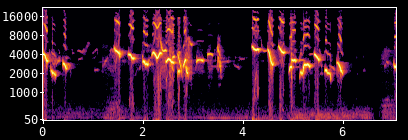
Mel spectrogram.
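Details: White-rumped shama in full, vigorous song rich in varied fill-in phrases, played to provoke other shamas into singing: loud, clear whistled notes with sweeping rising and falling slurs, delivered in two dense bursts separated by a short pause.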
